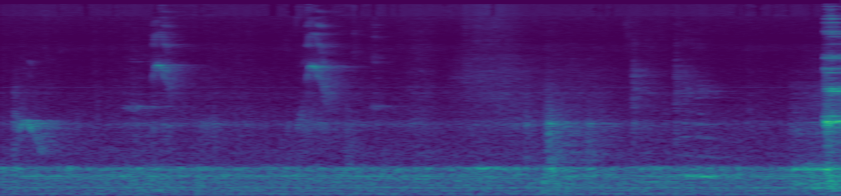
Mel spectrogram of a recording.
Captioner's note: mimicking baby birds chirping--from outside the window last spring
